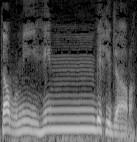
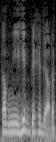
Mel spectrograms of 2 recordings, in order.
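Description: First: The m is hidden with a long nasal hum. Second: The m merges fully into the following b. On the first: The speaker calls it right. "بغنة طويلة، هكذا" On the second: The speaker calls it wrong. "هذا هو الإدغام"

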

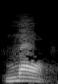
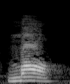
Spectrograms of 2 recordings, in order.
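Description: Both takes have the same delivery.

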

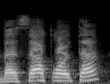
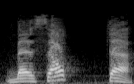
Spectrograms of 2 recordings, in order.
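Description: First: The ṭ is pronounced fully and separately. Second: The emphatic ṭ merges partly into the t. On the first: The speaker calls it wrong. "فلا نحن أظهرناها فقلنا بسطت" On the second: The speaker calls it right. "أطبقنا اللسان على طاء من غير قلقلة، تاء فتحنا على تاء"

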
